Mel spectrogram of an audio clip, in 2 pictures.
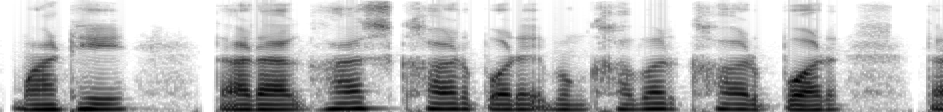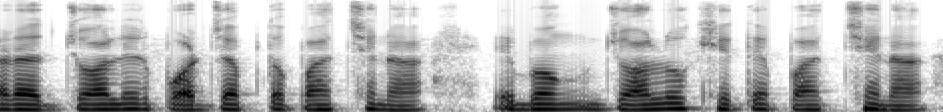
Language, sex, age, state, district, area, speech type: Bengali, male, 18-30, West Bengal, North 24 Parganas, rural, spontaneous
